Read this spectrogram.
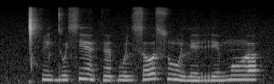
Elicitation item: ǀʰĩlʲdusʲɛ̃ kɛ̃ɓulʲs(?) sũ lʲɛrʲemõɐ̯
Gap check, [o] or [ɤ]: ɤ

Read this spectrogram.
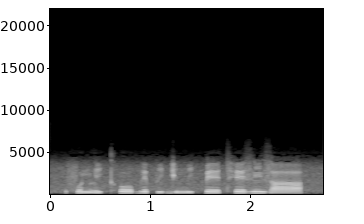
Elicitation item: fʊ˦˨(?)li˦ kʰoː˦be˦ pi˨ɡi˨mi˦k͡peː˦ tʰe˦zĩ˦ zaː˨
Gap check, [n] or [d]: n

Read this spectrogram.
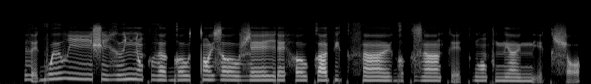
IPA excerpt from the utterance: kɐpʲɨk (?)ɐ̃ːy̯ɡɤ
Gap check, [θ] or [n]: θ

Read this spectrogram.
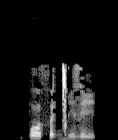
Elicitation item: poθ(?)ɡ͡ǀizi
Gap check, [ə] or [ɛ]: ə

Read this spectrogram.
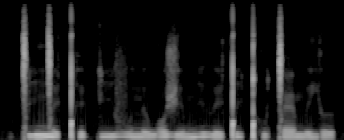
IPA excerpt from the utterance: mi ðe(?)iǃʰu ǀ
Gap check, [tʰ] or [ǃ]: ǃ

